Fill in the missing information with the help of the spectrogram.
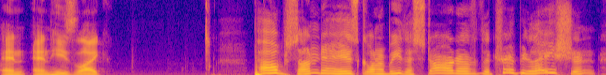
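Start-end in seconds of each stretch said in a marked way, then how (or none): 2.5-5.9 very high-pitched cartoon old-man voice. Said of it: "he's always talking like this".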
